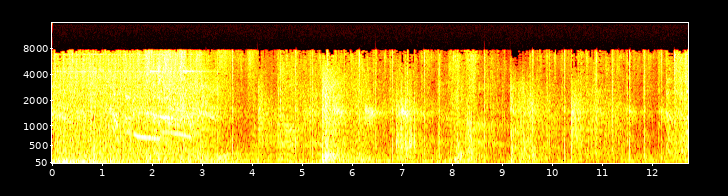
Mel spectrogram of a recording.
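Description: Footsteps patter quickly as a game character runs.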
